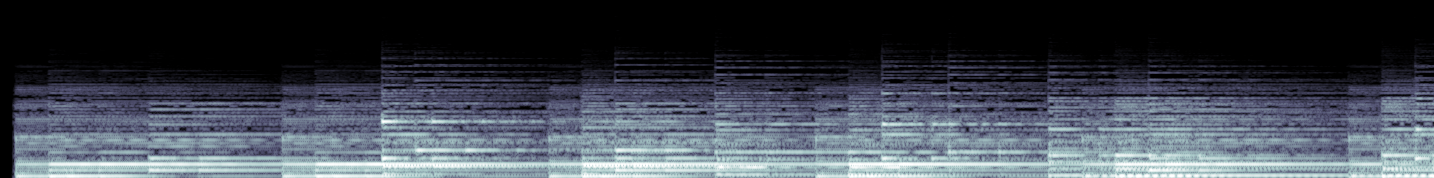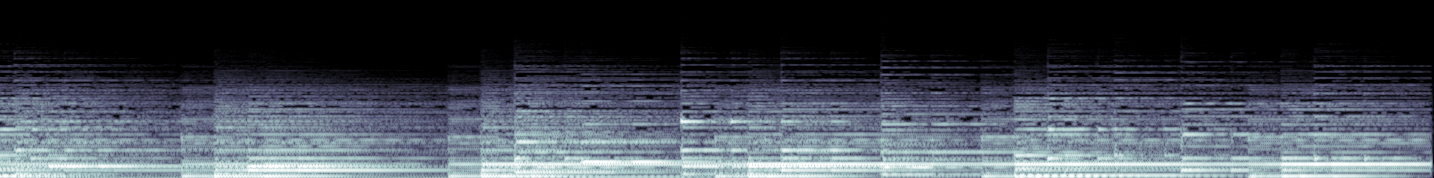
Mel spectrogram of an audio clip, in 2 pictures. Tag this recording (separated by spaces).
arpeggio loop synth arp piano delay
